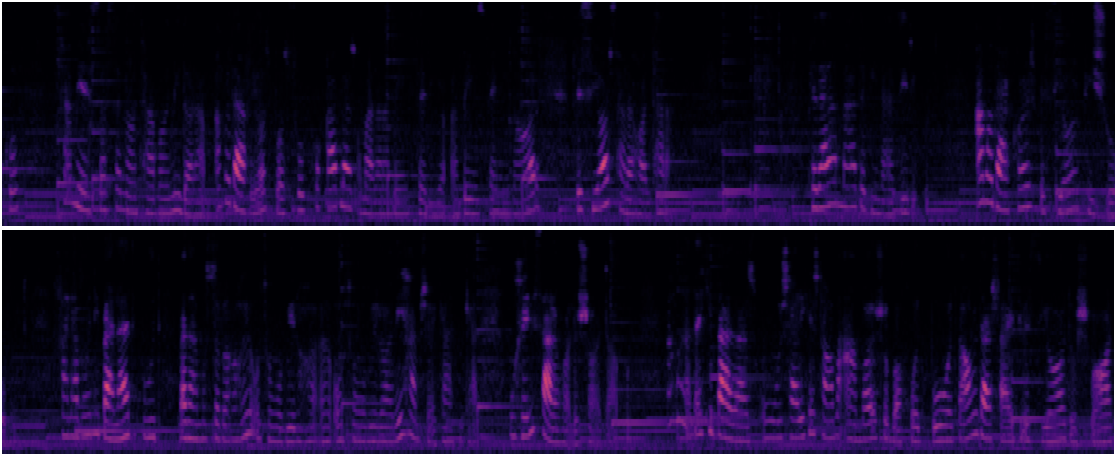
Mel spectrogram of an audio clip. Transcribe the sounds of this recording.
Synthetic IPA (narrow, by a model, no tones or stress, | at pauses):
ɡ̥oft̪ | hæmiehsɒːsenɒːt̪ʰævɒːniːd̪ɒːɾæ̰mʔæ̰mːɒːd̪æɾɣijɒːsbɒːsob̥hoɢæblæzṵmæd̪ænæmbeinbeiːnsemiːnɒːɾ | b̥e̞sijɒːɾsæɾeɦɒːlt̪ʰæɾæ̰m | pʰe̞d̪æɾæmːæɾd̪ebiːnæziːɾḭːbud̪̥ | ʔæmːɒːd̪æɾkʰɒːɾeʃbe̞sijɒːɾpʰiːʃɾobuːd̪̥ | xælævɒːniːbælæd̪buːd̪̥ | væd̪æɾmosɒːbe̞ɣeɦɒːjeʔot̪ʰoobiʔo̰t̪ʰomobiːlrɒːniɦæmʃe̞̰ɾcʰæt̪ʰmiːcʰæ̰ɾd̪̥ | ʔũnxejliːsæɾeɦɒ̰ːloʃɒ̰ːd̪ɒ̰ɾbṵːd̪ʔæmːɔːhænd̪æcʰibæd̪æzuːnʃæɾiːcʰeʃt̪ʰæmɒːme̞̰ʔæmvɒːɾeʃobɒːxod̪̚boɾd̪væũnɾod̪æɾʃæɾɒjet̪ʰibe̞sijɒːɾd̪o̞ʃvɒ̰ːɾ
